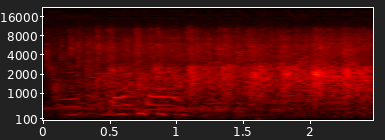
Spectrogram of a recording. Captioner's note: audience applauding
